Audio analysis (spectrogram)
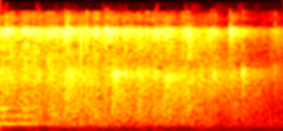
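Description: An audience at a Kisan Samman Divas farmers' gathering claps to welcome the chairman, loud, dense applause that slowly fades over a few seconds.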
